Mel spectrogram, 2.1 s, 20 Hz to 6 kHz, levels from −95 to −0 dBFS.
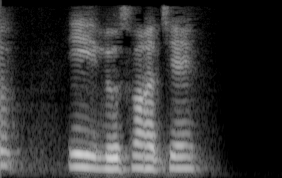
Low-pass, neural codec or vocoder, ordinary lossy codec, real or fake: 5.4 kHz; codec, 16 kHz, about 1 kbps, DyCAST, with the encoder's durations; MP3, 32 kbps; fake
